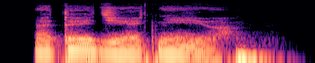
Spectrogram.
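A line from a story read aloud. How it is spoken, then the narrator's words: Muffled, hollow voice. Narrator (Russian): глухо сказал Рэг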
